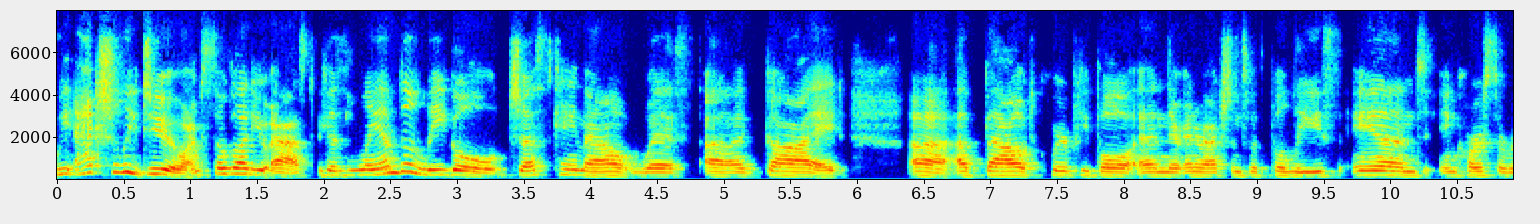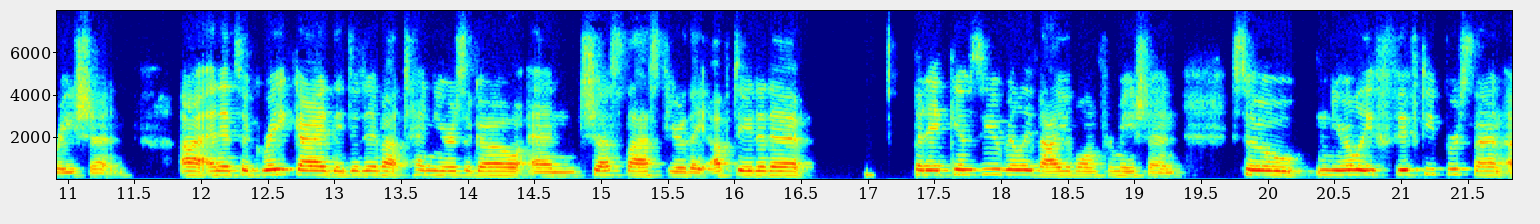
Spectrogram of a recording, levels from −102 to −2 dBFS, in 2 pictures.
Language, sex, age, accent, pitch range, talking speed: English, female, 30-49, American, 180-220 Hz, 160 wpm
